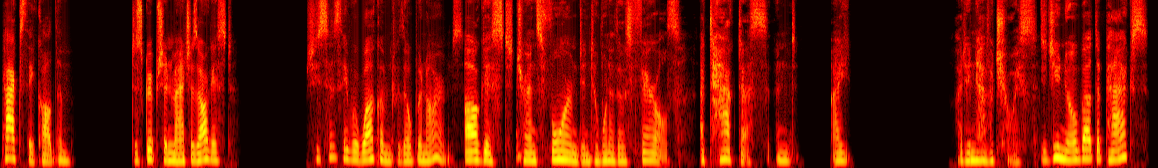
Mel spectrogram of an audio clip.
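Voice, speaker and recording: A woman's voice: low-pitched, measured pace, dry recording, studio quality. A woman playing a tough, wry soldier scouting a hostile alien world in a video game, speaking terse, matter-of-fact scripted lines. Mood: uneasy, troubled.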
